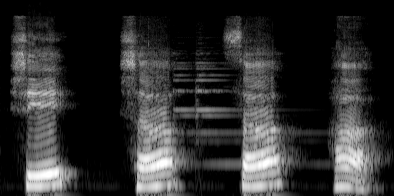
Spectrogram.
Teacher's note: ఊష్మములు ఊది పలుకబడేవి ఊష్మములు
